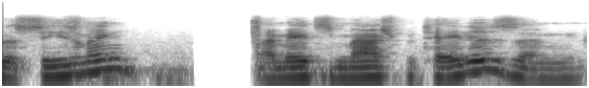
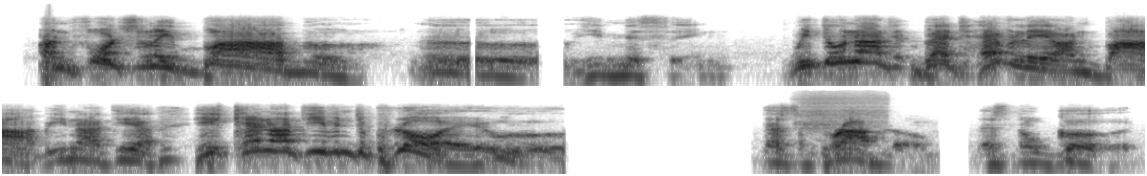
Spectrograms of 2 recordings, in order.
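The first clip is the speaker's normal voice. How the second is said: put-on drunk character voice, higher; 6 semitones higher than usual. Playing a drunk character complaining about a cantina: drunk Watto voice. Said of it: "That was drunk, unfiltered Watto".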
